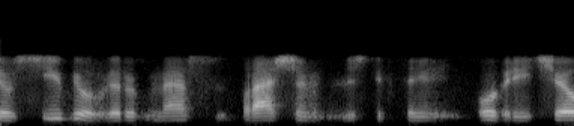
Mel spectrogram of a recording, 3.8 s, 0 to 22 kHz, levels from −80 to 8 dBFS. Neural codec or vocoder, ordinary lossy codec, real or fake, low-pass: codec, 24 kHz, 0.9 kbps, WavTokenizer, large speech release; Opus, 24 kbps; fake; 5.4 kHz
